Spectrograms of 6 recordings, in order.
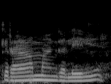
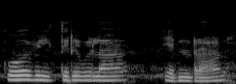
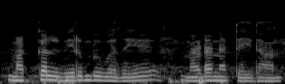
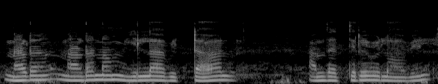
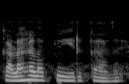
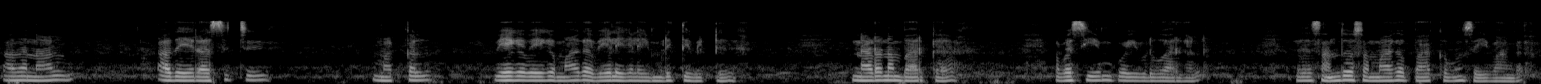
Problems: low volume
